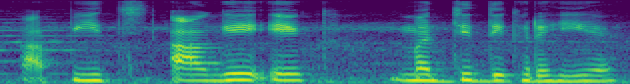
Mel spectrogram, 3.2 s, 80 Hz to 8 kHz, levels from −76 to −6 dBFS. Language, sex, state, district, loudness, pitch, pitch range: Hindi, female, Haryana, Jhajjar, -15 LUFS, 205 Hz, 190-220 Hz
